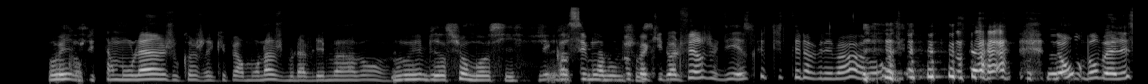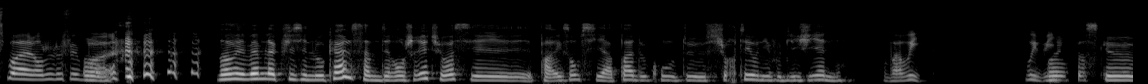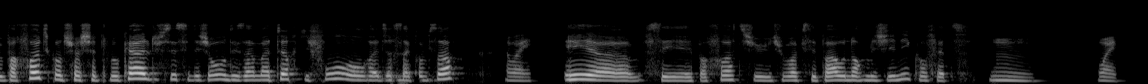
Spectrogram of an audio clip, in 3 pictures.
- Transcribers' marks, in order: laugh; unintelligible speech; laughing while speaking: "Parc"; laugh; laugh
- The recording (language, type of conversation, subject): French, unstructured, Quels sont les bienfaits d’une alimentation locale pour notre santé et notre environnement ?
- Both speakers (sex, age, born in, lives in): female, 30-34, France, Germany; female, 35-39, France, France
